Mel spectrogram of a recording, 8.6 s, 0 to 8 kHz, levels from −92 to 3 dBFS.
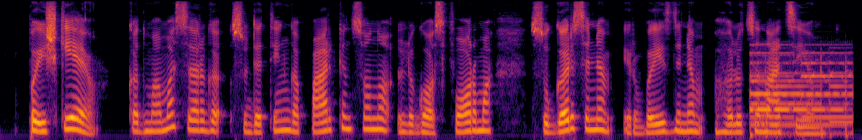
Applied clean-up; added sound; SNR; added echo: none; Electric guitar; 3 dB; none.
